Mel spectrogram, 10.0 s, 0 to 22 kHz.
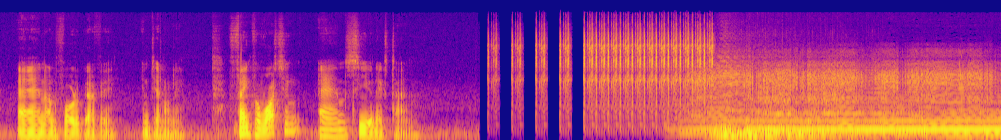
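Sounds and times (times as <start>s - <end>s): camera shutter clicks: 4.9s - 7.2s
music with held tones: 7.2s - 10.0s.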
